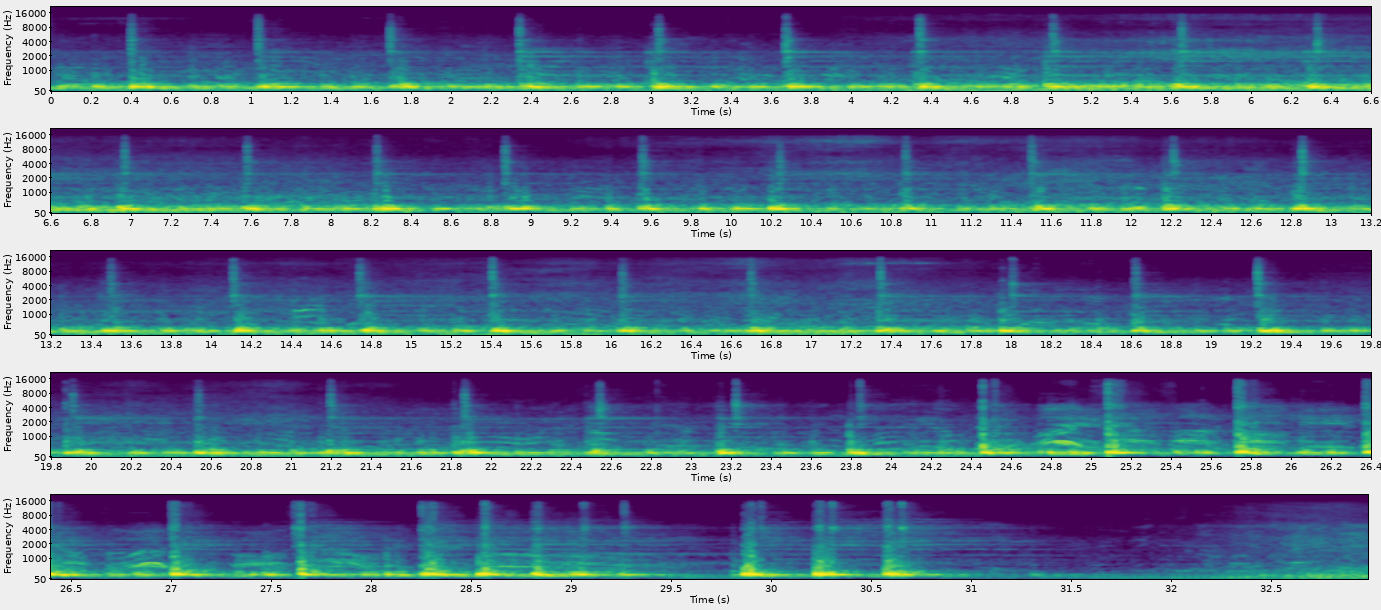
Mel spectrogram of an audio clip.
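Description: Xiaofa ritual troupe chanting together on a steady pitch over a beat of small handheld drums struck with sticks, with a small gong. The strokes quicken over the last several seconds and the performance stops just before the end.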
